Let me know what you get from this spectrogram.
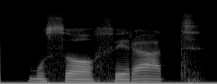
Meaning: trip, journey
- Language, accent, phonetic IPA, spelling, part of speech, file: Persian, Iran, [mo.sɒː.fe.ɹǽt̪ʰ], مسافرت, noun, Fa-مسافرت.ogg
